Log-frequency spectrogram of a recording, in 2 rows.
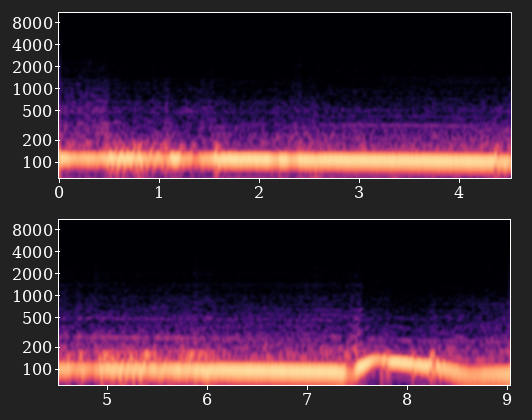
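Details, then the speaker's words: Car after timing set and main relay swapped from another car: steady drone under load on a first-gear pull briefly stumbles and surges, misfiring around 5,000 rpm; not the main relay; owner may try other fuel pump or new TPS. "First gear pull. So you can see it started like misfiring right around 5,000."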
